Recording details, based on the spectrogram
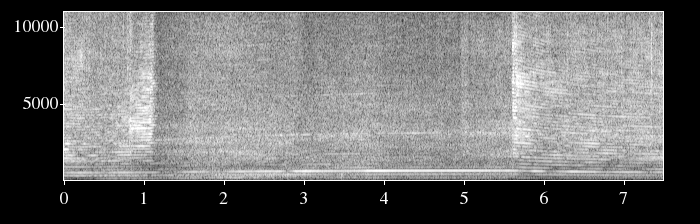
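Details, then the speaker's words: Dust collector running with a 3D-printed industrial fan, sucking MDF sawdust and small wood chips after the bin was swapped for a bag; steady whir rising slightly as it spins up, chips rattling through; sounds good and performs well, normal running. "actually looks good and it really sounds good and it seems to perform pretty well"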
